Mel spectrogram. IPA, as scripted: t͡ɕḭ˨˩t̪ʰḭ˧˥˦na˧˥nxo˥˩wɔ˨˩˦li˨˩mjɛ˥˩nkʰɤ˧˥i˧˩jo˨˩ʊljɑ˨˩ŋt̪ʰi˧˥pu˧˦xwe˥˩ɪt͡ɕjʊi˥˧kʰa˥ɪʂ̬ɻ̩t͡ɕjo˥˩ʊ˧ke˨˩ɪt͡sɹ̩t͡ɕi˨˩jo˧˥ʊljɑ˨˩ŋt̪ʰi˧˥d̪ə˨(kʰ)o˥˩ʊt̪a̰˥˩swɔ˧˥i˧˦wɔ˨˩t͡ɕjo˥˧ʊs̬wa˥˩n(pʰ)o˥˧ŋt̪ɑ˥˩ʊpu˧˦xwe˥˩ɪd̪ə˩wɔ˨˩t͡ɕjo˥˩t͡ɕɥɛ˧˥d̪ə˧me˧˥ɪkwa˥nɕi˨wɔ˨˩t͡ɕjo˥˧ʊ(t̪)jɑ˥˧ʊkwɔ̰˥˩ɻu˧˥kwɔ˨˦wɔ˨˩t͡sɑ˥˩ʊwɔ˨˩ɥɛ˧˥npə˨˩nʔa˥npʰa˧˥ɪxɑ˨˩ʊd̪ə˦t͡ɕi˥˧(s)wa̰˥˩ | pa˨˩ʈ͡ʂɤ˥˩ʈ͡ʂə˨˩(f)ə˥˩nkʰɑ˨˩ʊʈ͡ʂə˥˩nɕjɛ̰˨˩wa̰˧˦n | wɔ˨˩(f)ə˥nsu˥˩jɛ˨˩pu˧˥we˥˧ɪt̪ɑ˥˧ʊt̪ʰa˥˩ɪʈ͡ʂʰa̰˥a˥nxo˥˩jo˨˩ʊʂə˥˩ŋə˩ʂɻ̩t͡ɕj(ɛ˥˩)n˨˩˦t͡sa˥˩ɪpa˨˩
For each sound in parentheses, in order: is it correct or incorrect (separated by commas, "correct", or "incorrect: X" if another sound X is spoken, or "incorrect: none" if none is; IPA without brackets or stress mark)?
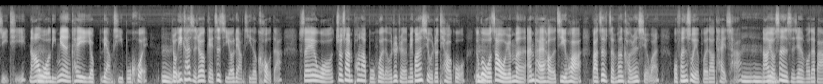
correct, correct, incorrect: t̪ʰ, incorrect: x, correct, correct, incorrect: ɛ˥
